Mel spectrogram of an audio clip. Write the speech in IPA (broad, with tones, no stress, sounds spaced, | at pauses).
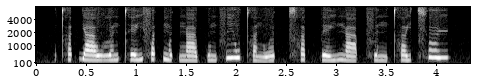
t̪ʰ ɐ˨˥ t̚ j aː˨ w l ɵ˨˥ n t̪ʰ e˨˥ j f ɐ˨˥ t̚ m ɵ˨ t̚ ŋ aː˨ kʷ ɪ˨ ŋ f iː˥ w t̪ʰ ɐ˨˩ n w ɵ˨ t̚ t͡sʰ ɐ˧ k̚ p e˨˥ j ŋ aː˨ p̚ f ɪ˨˩ ŋ t̪ʰ ɐ˨ j t͡sʰ ɵ˥ ɥ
